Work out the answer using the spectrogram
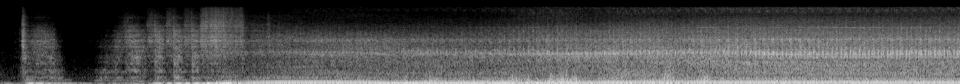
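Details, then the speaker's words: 1996 Nissan Skyline R33 GTR Nismo 400R at a Japanese car auction, engine bay not original: it cranks, catches and settles into a loud, slightly uneven idle with a choppy beat, tractor-like. Rough idle, cause unknown. "Whether you can hear that or not, just sounds like a Massey Ferguson tractor to me. Anyway, sounds terrible."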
